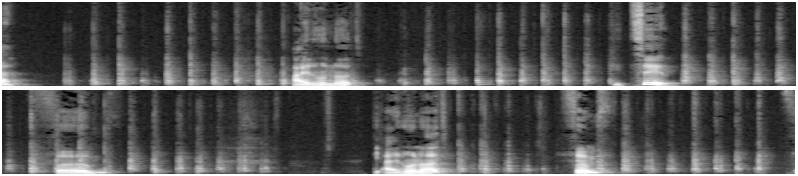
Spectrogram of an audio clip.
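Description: A plastic scraper scratches rapidly across a scratch card.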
